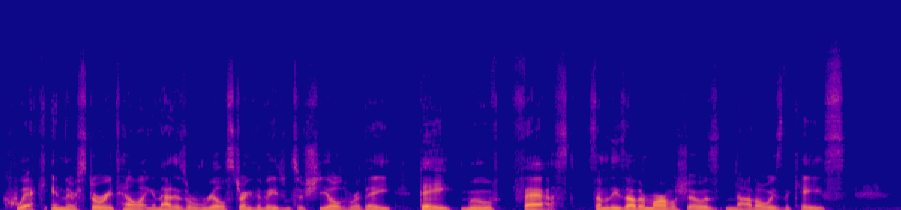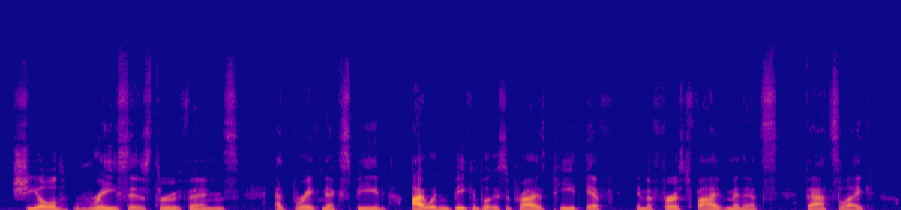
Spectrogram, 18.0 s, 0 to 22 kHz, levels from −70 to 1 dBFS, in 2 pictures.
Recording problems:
none

